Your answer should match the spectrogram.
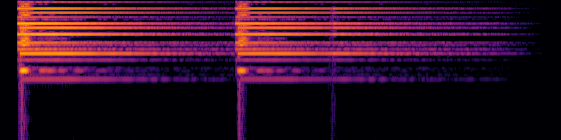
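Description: A bell-like ding sound effect for a subscribe-button animation, struck twice about a second and a half apart, each ding bright and ringing as it fades away.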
